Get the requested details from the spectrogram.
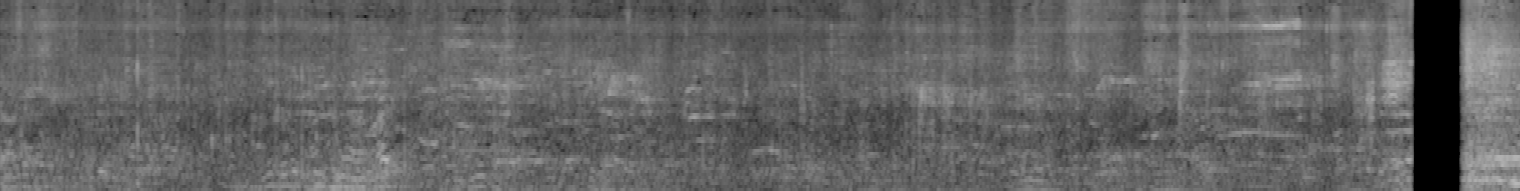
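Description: A dense crowd of men murmurs and calls out close by.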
